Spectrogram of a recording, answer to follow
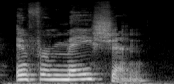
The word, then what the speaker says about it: information: When we add our TION ending, we get information, information. Again, the stress shifts to that A vowel sound right before the TION ending, information.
